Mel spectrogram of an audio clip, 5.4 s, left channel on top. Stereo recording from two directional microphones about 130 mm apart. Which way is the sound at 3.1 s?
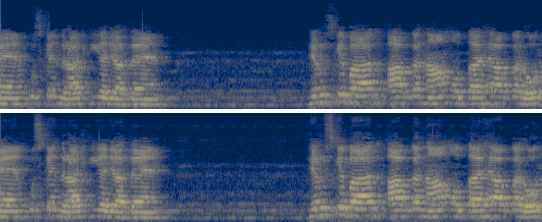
40° right (ahead or behind).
